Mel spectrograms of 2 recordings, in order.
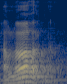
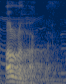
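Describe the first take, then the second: First: The sounds are pronounced in a careless, slurred way. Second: The sounds are pronounced in a careless, slurred way.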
